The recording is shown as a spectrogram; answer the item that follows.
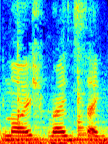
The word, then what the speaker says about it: Neuschwanstein: today we are in how to say this noise weinstein castle yes in germany it is called neuschwanstein castle and this is the most famous castle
